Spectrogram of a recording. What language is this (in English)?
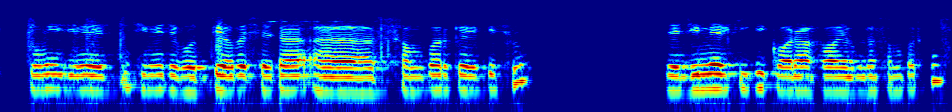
Bangla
